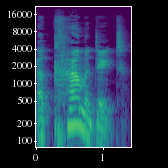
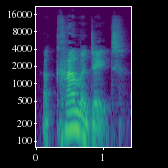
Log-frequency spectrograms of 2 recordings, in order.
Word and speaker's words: accommodate: has four syllables and the emphasis or stress is on the second syllable so we say accommodate accommodate a commodate accommodate we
